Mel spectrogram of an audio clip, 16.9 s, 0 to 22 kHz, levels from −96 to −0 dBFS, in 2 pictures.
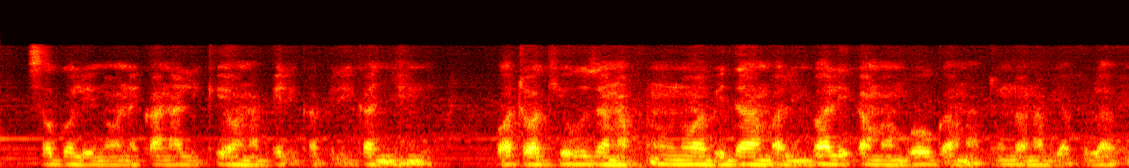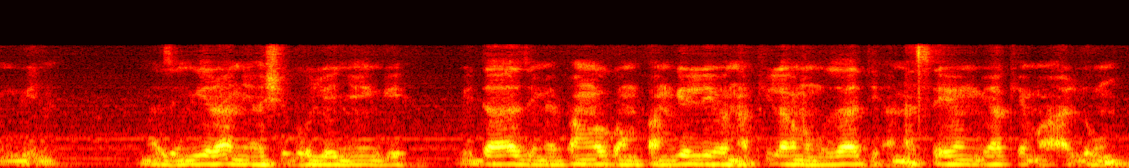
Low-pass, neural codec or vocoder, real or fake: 7.2 kHz; codec, 16 kHz in and 24 kHz out, 1 kbps, XY-Tokenizer; fake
